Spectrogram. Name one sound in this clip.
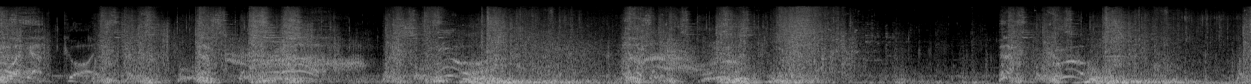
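Loud crashing impacts and booms ring out.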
